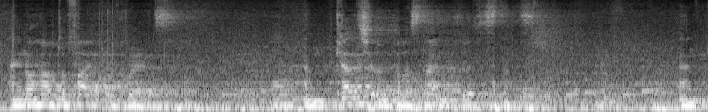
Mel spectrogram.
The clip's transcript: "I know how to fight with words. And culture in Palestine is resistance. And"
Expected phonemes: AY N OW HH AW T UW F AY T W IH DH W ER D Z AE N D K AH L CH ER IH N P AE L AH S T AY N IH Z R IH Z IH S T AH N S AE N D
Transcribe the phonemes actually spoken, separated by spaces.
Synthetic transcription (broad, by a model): AY N OW HH AW T UW F AY T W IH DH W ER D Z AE N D K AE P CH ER IH N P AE L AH S T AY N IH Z R IH Z IH S T AH N S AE N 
